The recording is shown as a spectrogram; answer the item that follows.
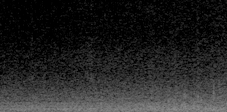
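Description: Soft, steady wash of ocean surf on a beach, faint and continuous with no distinct breaks or voices, like distant waves rolling in.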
